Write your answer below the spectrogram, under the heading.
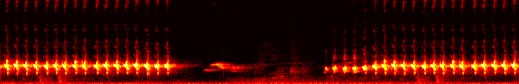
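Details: Female Sooty-headed bulbul calling to the male with two long, even, rapidly pulsed buzzy chatters at steady pitch, broken by about a second of quiet with a few soft short notes.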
